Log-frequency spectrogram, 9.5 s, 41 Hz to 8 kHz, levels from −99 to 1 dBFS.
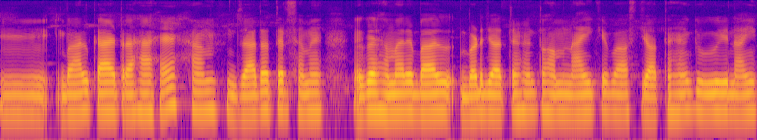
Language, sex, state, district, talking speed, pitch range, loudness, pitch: Hindi, male, Odisha, Malkangiri, 150 wpm, 115-120 Hz, -19 LUFS, 120 Hz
